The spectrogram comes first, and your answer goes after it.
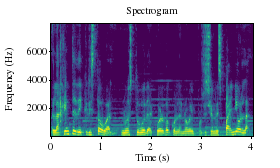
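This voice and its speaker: A man's voice: a little high, animated, a little fast. A Mexican man hosting a podcast, explaining things casually with slang and swearing. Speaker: podcast host. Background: music with guitar.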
